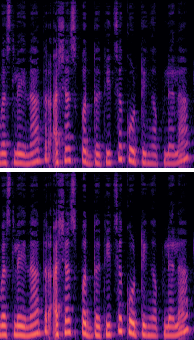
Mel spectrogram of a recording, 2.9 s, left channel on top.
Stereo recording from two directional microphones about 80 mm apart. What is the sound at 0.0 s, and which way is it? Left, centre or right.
Speech, right.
